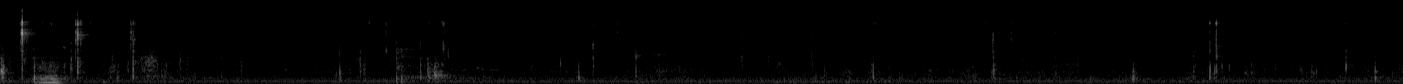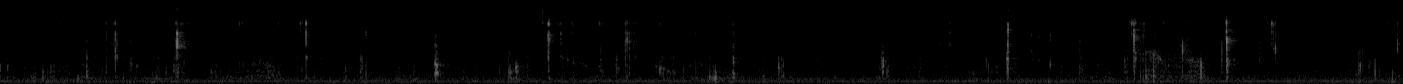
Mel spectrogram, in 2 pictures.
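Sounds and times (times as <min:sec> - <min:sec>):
man chewing: 0:00.0 - 0:01.9, 0:03.3 - 0:04.7, 0:09.6 - 0:21.9, 0:22.8 - 0:26.9, 0:27.5 - 0:28.0.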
